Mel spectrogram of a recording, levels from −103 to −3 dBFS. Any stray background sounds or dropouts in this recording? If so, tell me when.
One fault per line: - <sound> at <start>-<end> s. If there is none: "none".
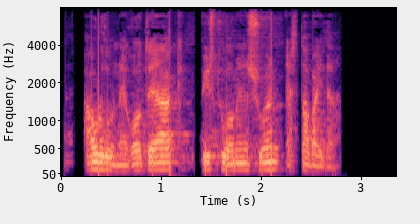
none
